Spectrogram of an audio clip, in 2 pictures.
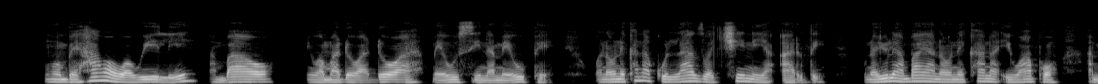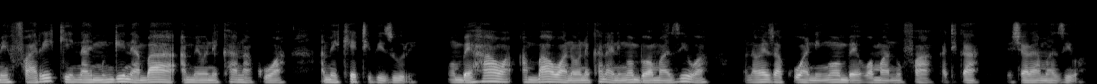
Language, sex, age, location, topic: Swahili, male, 25-35, Kisii, agriculture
